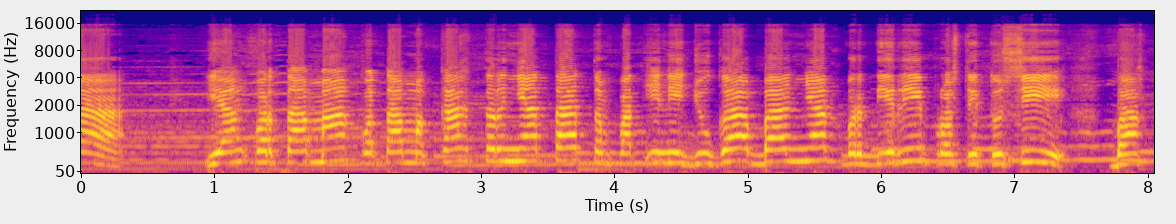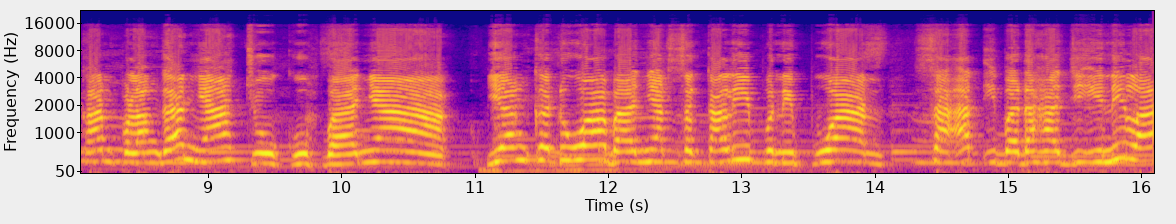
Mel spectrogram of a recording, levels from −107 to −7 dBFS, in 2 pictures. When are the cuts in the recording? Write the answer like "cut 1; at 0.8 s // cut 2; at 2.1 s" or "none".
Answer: cut 1; at 12.0 s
